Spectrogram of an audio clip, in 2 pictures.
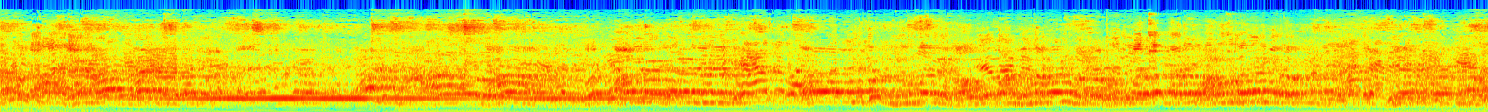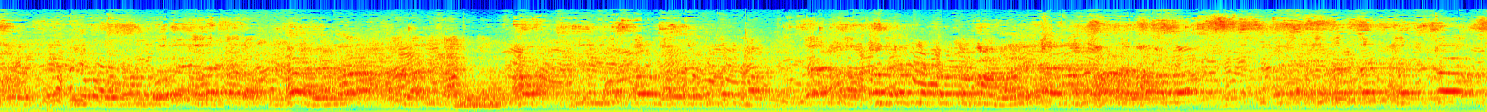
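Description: A man speaks with animation through a loudspeaker.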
